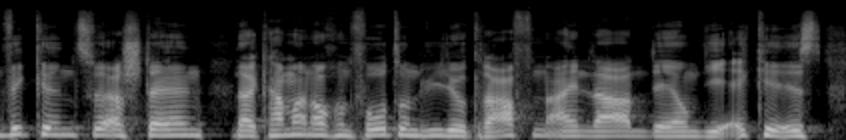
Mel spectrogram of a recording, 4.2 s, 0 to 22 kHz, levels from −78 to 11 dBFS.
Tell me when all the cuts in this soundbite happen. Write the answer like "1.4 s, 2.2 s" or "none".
1.2 s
